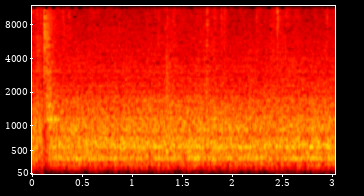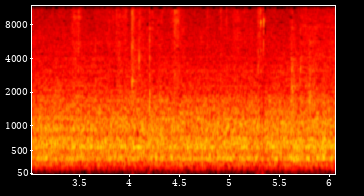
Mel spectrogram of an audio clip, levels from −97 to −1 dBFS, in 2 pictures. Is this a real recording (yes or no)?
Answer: yes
